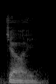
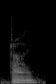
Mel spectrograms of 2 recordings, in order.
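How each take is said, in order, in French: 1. Le mot commence par un son 'ch'. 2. Le mot commence par un son 'tr'. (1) "Le Vietnamien du Nord, ils prononcent Choy" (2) "le Vietnamien du Sud, ils prononcent bien, ils prononcent Troy"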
